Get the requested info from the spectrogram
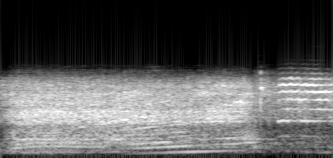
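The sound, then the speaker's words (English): A suspect's car engine roars loudly and revs up in the street, its pitch climbing steadily as the vehicle accelerates away, then shifting to a higher whine near the end. No one speaks. “He's getting into a car.”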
